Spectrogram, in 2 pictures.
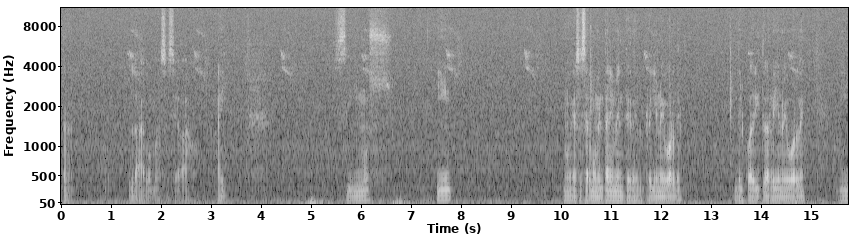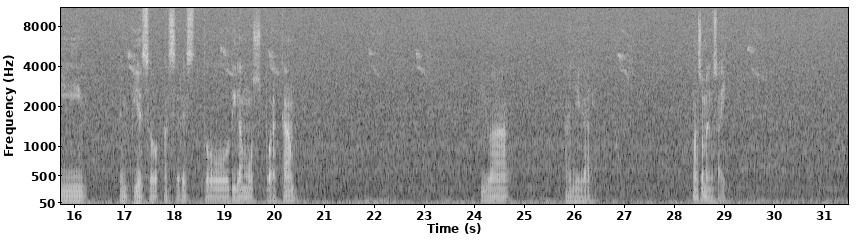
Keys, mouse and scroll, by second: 0.4-3.0 drag, 4.8 click, 8.3-9.3 middle drag, 10.3 click, 10.9 ctrl+scroll down 2, 11.8 ctrl+middle click, 13.6 ctrl+scroll down 2, 21.4 click, 26.2 click, 28.1 click.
